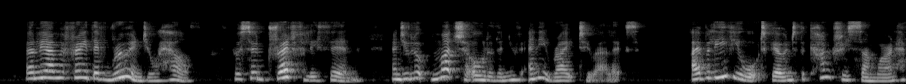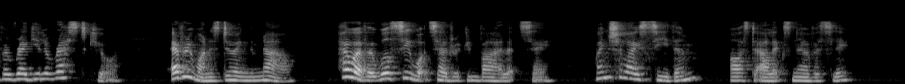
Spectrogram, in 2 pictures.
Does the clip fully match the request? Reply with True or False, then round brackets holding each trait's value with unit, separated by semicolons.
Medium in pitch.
False (210 Hz)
